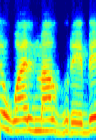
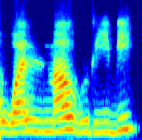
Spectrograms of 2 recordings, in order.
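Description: First: The word ends in a soft 'eh' vowel. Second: The word ends in a sharp 'ee' vowel. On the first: The speaker calls it wrong. "वल मगरिबे नहीं पढ़ना" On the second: The speaker calls it right. "इसको भी शार्प रखना है"

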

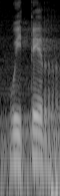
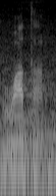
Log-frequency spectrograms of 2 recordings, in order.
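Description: First: The first vowel is a close 'i'. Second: The first vowel is an open 'a'. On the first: This is the reading of another recitation tradition. "di qiraah yang lain dibaca al-witar, witir" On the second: This is the reading of one recitation tradition. "dalam qiraah Imam Hafiz itu dibaca watar"

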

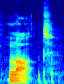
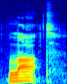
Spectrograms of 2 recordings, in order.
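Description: First: The vowel is said with rounded lips. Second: The vowel is said with unrounded lips. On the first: "a rounded variant may also have existed" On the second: "An unrounded variant probably existed"

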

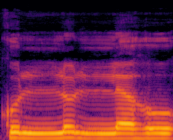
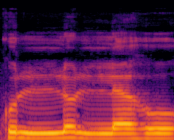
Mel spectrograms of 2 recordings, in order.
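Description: No difference in how they are said.

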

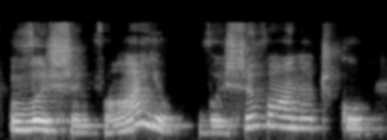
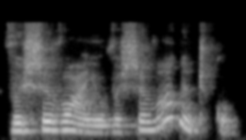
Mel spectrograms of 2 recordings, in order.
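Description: First: The phrase is read at a moderate pace. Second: The phrase is read very quickly. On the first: "Читаємо ще раз трішечки швидше" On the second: "А тепер прочитаємо дуже швидко"

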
